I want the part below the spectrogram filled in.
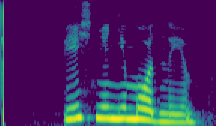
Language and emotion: Russian, neutral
